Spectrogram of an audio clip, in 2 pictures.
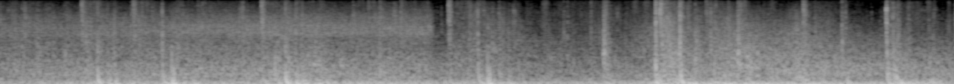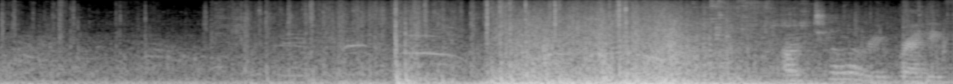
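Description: Artillery shells from a barrage in Delta Force land as a series of deep booms with sharp cracks between them, with some irregular, some clustered, and the loudest rumble building near the end.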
